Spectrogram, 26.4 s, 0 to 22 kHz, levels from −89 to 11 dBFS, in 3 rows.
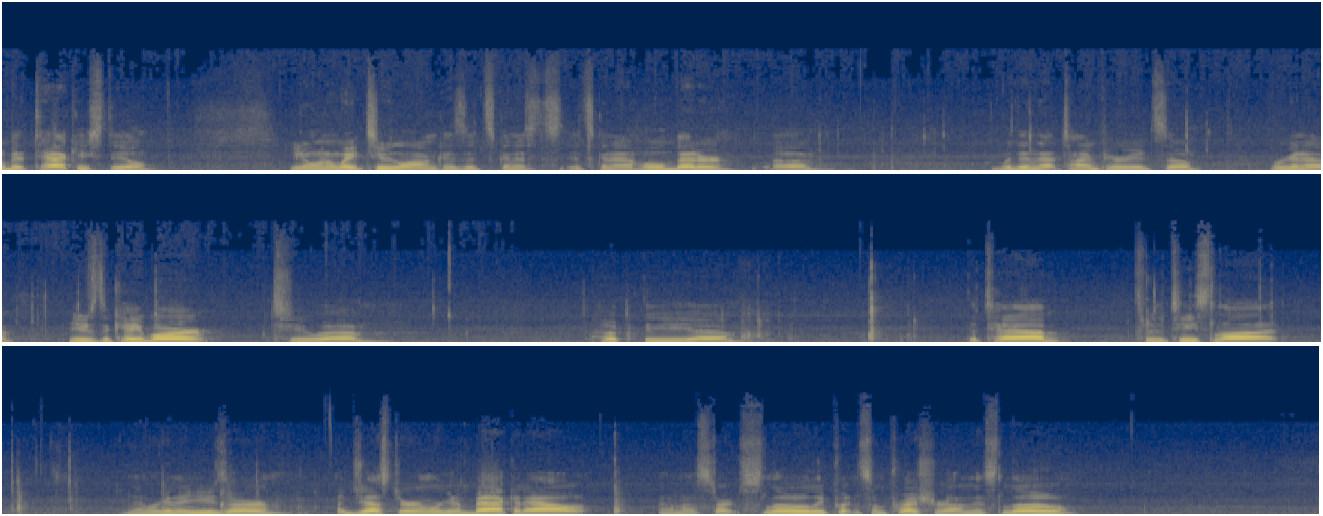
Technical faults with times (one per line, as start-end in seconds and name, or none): none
